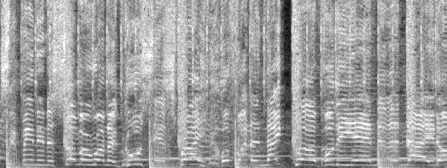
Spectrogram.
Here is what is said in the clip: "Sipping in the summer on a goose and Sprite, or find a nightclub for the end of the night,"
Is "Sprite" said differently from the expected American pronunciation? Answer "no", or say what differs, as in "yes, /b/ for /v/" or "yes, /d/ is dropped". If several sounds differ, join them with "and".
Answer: yes, /t/ is dropped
